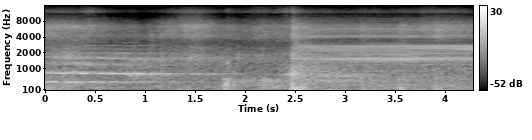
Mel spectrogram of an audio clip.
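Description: Ice hockey play heard from the goal: skate blades scraping on the ice under a steady whining hum, with a sharp stick or puck knock about halfway through and a louder one past the middle.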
